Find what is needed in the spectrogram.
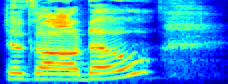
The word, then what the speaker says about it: Delgado: But the way her name is pronounced is actually like banana, so Alana Delgado.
